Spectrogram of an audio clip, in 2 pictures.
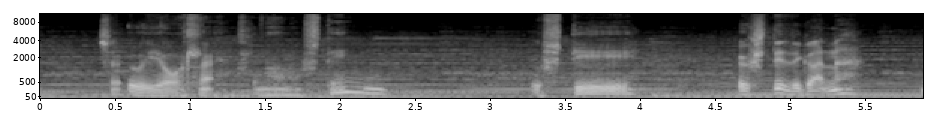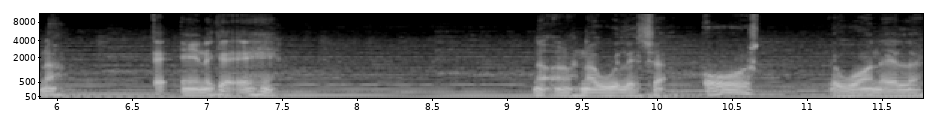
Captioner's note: tells story in Cherokee language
